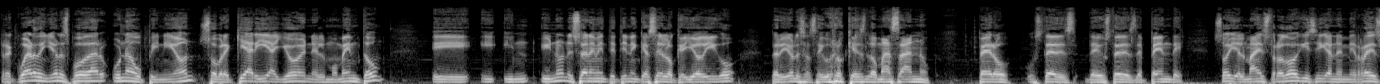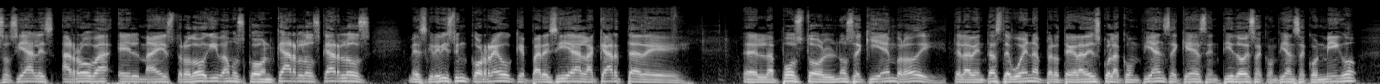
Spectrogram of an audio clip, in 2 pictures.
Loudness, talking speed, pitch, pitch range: -16 LUFS, 195 wpm, 125 Hz, 115-135 Hz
